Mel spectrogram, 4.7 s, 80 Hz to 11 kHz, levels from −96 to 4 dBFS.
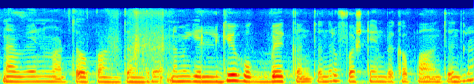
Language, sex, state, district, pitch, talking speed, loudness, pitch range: Kannada, female, Karnataka, Belgaum, 190 Hz, 150 wpm, -18 LUFS, 175-195 Hz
